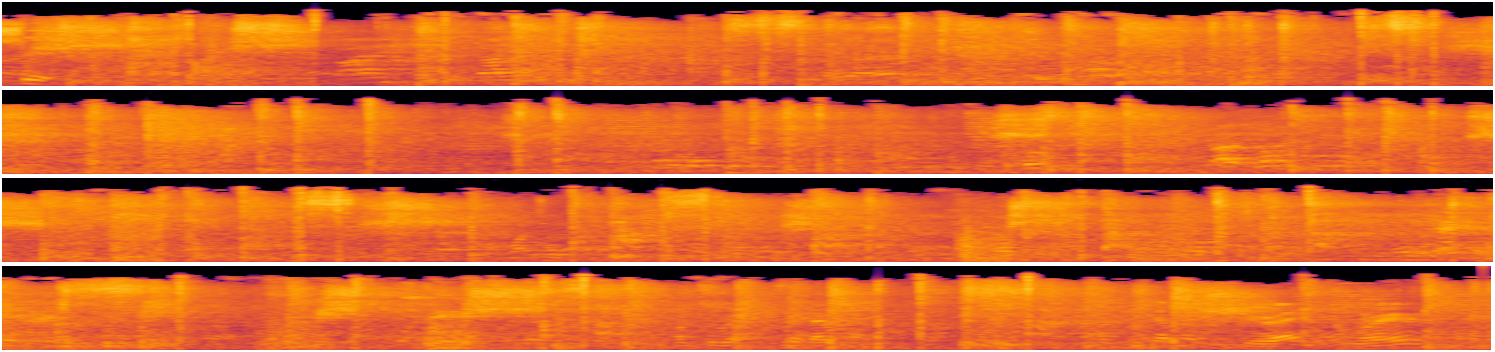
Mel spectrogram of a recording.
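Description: Boxing gloves smack against punch mitts in quick bursts.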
